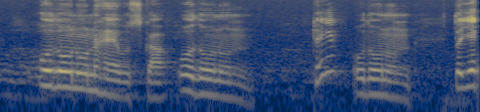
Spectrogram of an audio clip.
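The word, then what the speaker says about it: أذن: تلفظ یاد رکھنا ضروری ہے اس کا، شعرن.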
